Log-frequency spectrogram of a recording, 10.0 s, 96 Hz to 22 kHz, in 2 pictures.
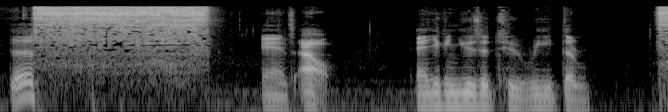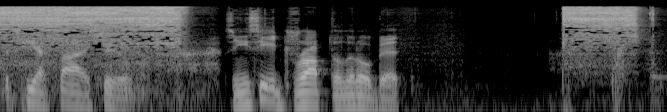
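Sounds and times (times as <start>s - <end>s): air hissing from tire valve: 0.3s - 1.6s, 4.9s - 6.4s, 9.2s - 9.9s.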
